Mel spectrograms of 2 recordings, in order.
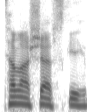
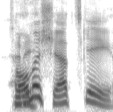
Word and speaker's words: Tomaszewski: Uh, Tomvski, but Tomvetski or not an easy one.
